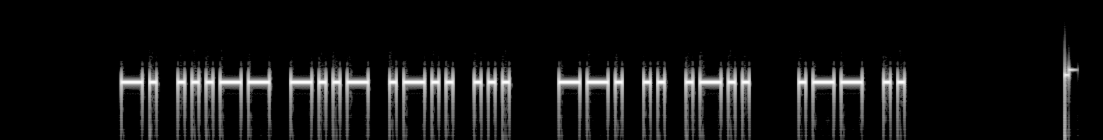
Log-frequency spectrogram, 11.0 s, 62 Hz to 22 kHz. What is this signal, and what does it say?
Morse code, heard as a keyed tone, about 17 wpm, 700 Hz. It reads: N3XLS GIL WI
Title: K1USN SST QSO Practice - 17wpm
